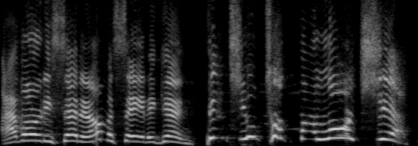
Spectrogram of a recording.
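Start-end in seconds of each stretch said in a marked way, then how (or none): 2.1-4.1 high, mock-furious shout; hammed-up outrage at a friend; mock outraged shout. Host roasting a friend for taking her lordship, mock shout.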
